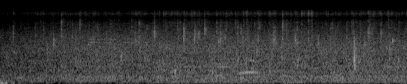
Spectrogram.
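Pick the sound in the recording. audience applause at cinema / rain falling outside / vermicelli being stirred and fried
rain falling outside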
